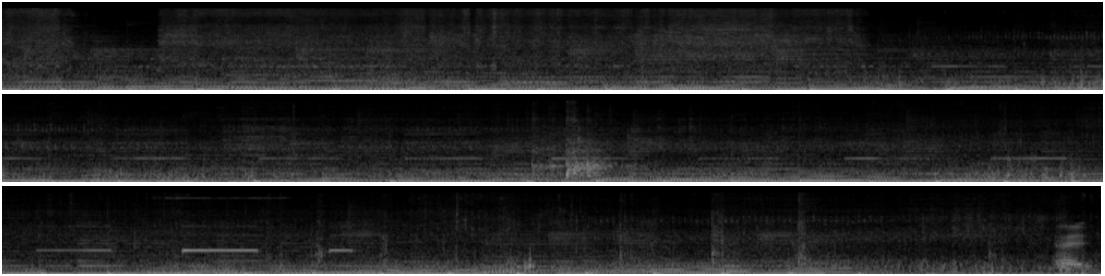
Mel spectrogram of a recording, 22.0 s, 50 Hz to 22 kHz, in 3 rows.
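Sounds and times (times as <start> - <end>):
music with steady bass beat: 0.0 - 21.1.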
